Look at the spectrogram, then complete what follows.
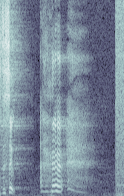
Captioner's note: confused laughter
